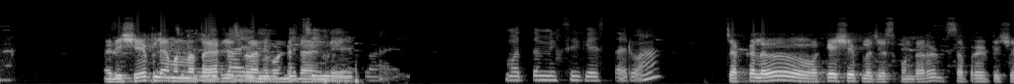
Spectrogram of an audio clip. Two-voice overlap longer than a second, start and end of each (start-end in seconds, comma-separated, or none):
1.5-3.4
